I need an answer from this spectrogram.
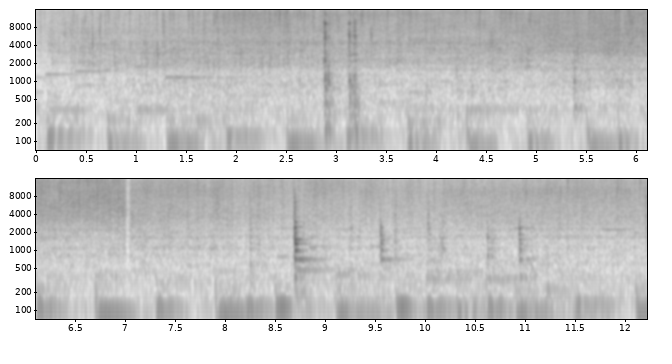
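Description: Diced tomatoes frying in hot oil with garlic, onion and ginger in a nonstick skillet: a steady sizzle that comes up as they go in, stirred with a slotted spoon that knocks and scrapes against the pan a few times, loudest about three seconds in and near nine seconds.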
